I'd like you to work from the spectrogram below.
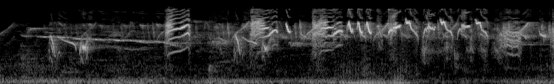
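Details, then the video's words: Sogon singing energetically, called gacor: a long thin high whistle sliding downward, then rapid buzzy chattering notes and sharp high chips packed densely toward the end, some faint low rumble beneath. "SUARA SOGON GACOR"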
